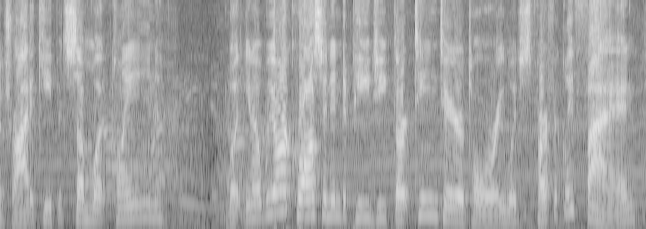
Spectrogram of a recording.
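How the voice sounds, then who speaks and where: A man's voice: on the high side, a bit bright. A young man with a Southern US accent rants and rambles casually over a let's play, in a colloquial, jokey, self-deprecating way. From Mississippi, US. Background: game music and vehicle sounds.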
